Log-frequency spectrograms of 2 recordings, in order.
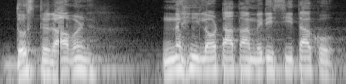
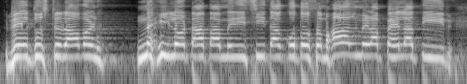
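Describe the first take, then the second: First: Said in the usual way. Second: Much higher, bellowing the challenge; stagey heroic shout. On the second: Acted. Ram on the village stage, thundering his challenge at Ravan. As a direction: ham it up like a village Ramlila hero.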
